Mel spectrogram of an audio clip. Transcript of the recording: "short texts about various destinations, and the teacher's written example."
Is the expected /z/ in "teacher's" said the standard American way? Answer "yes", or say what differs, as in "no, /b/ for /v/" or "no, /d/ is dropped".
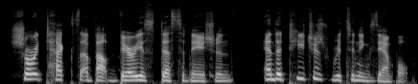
yes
